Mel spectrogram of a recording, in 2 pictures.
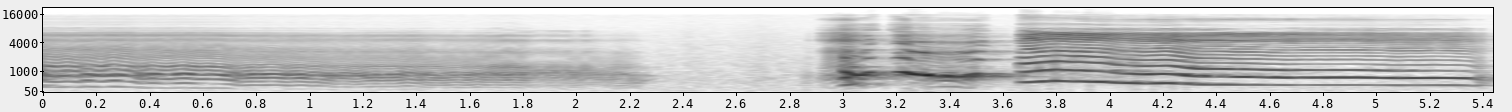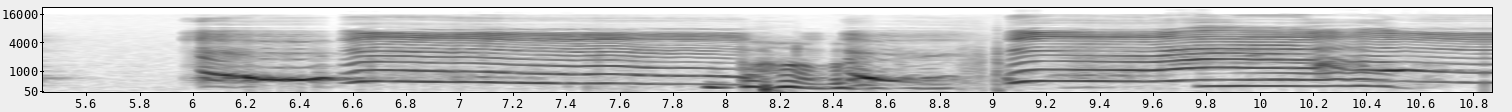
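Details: Loud, clear-toned wails in long bursts separated by breaths and brief pauses; a 5-month-old infant's ordinary cry after reacting to funny noises.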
